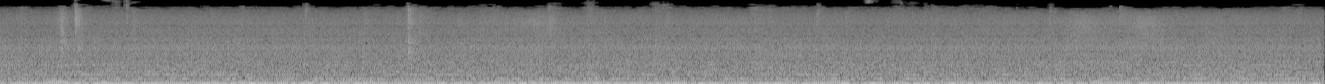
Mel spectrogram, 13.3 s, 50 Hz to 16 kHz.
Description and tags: Sounds recorded while creating impulse responses with the DS-40.
field-recording, ambiance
